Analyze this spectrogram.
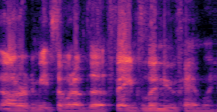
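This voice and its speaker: A man in a put-on character voice talks at a very fast pace and medium pitch, with monotone, flat intonation and big swings in loudness. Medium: actual play. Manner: respectful.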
